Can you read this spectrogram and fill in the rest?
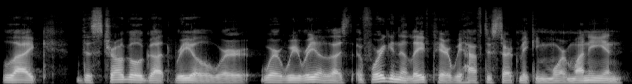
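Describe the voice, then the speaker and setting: A man in his thirties with a deep, low voice. He talks easily and casually about his own finances, with a light chuckle here and there. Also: steady tone, normal speed. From Hungary. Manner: easygoing, chuckles now and then. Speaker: guest. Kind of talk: casual personal money story.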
